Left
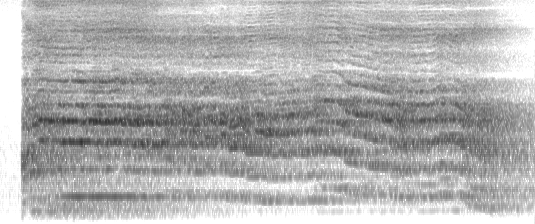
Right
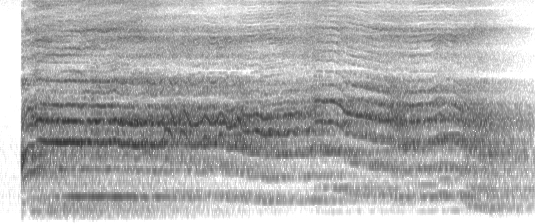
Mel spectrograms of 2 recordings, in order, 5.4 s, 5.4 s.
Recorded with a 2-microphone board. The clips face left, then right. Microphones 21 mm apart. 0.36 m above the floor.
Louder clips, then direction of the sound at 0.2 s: Right 3 dB; 60° right (ahead or behind).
